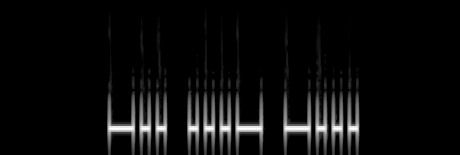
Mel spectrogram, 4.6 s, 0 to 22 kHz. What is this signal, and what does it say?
Morse code, heard as a keyed tone, about 15 wpm, 700 Hz. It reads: DVB
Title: All Cut Numbers - 3-Digit 15wpm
